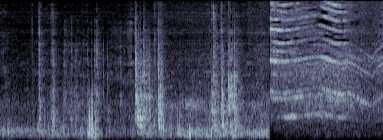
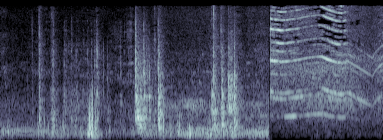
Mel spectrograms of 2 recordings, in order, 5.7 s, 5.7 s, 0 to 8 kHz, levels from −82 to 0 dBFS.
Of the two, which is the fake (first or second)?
first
